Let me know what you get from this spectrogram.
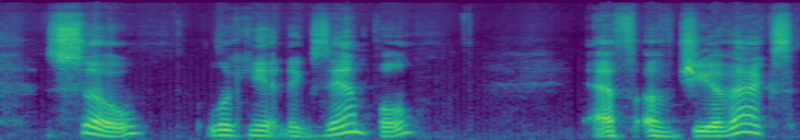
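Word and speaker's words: f∘g(x): of X and what this is is it's pronounced F of G of x if we were to write it in the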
